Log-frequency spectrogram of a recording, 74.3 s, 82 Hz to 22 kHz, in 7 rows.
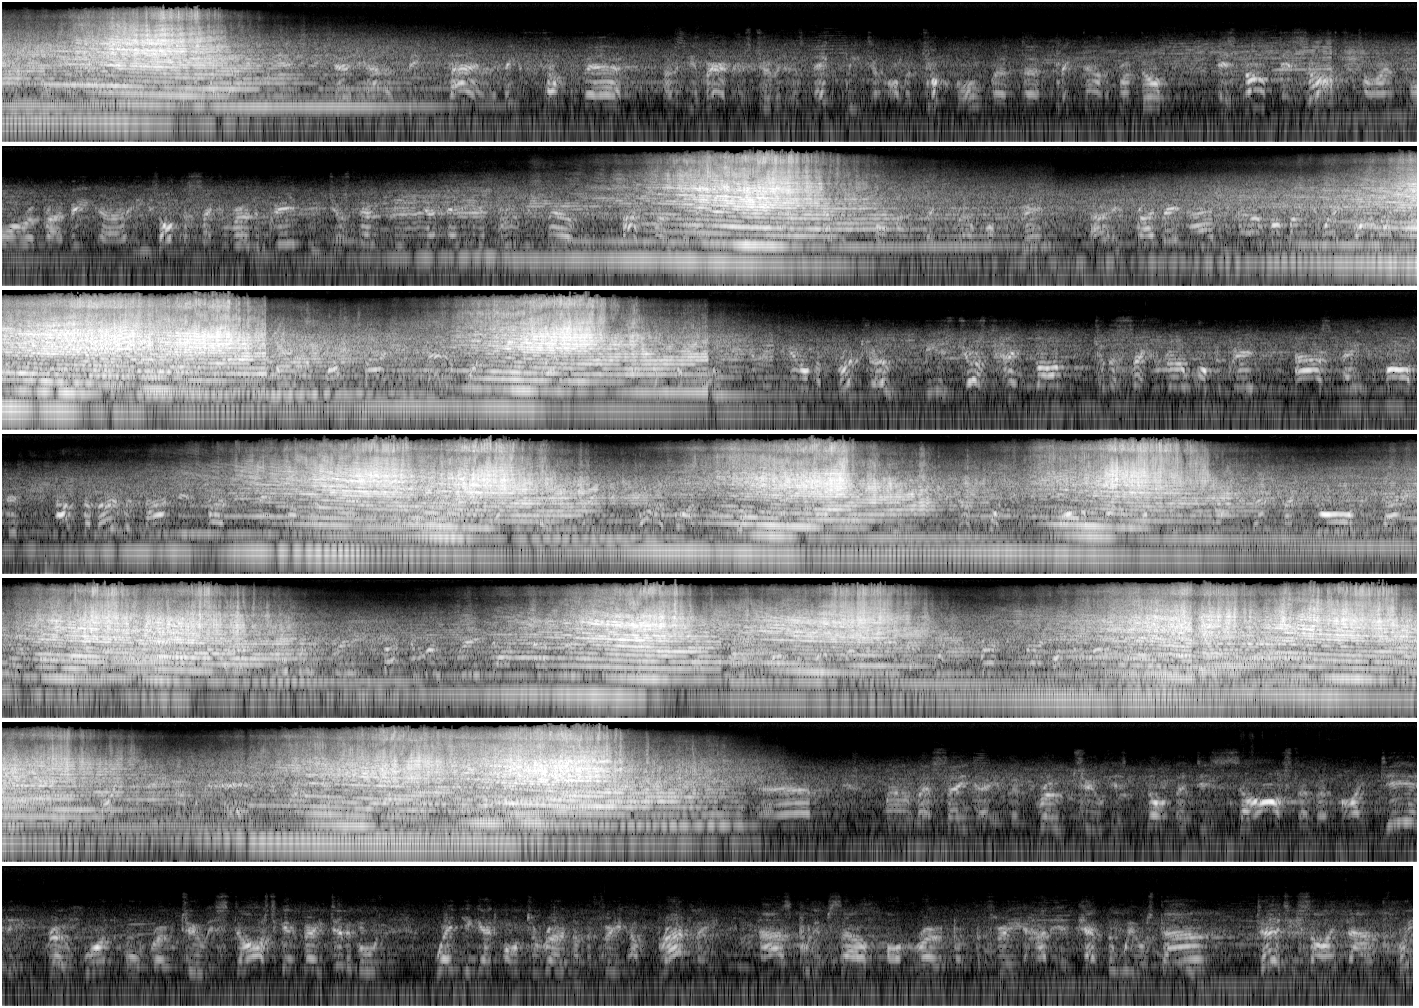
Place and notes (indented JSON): {
  "title": "Unnamed Road, Derby, UK - british motorcycle grand prix 2007 ... 125 qualifying 2 ...",
  "date": "2007-06-23 13:10:00",
  "description": "british motorcycle grand prix 2007 ... 125 qualifying 2 ... one point stereo mic to minidisk ...",
  "latitude": "52.83",
  "longitude": "-1.37",
  "altitude": "81",
  "timezone": "Europe/London"
}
